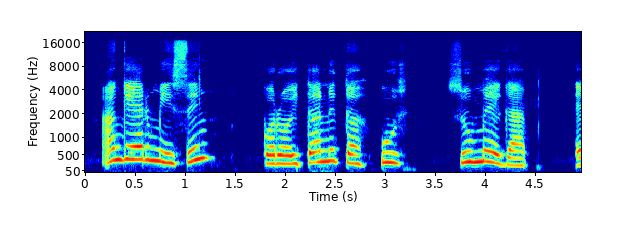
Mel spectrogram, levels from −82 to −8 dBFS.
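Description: At 2.09 s the speech turns rougher and noisier until 2.15 s. This is a lost packet rebuilt from error correction. Packets went missing, and the following packets carried low-bitrate copies of them, which is Opus in-band forward error correction. The decoder played those copies instead of leaving a gap. About 40 ms sounds coarse, which fits two lost packets.

At 2.17 s comes a short concealed packet loss. About 20 ms never arrived in time. The receiver stretched the preceding sound across the hole, then blended back at 2.22 s. It is heard as a brief smear.

From 2.22 to 2.52 s the rebuilt-from-copies roughness returns for 160 ms, which points to eight separate lost packets.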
